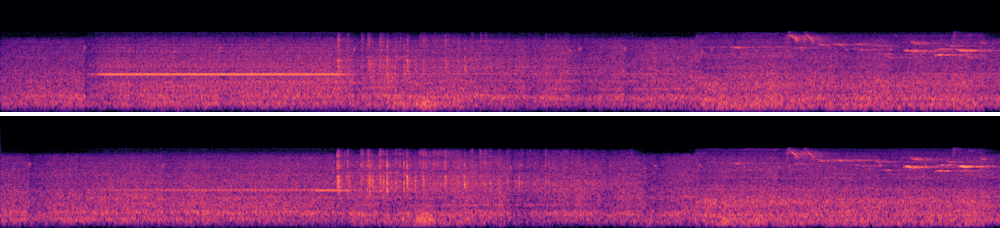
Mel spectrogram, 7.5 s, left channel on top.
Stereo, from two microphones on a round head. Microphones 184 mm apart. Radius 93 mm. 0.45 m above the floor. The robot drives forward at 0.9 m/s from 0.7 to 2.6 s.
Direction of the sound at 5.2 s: 10° right (ahead or behind).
